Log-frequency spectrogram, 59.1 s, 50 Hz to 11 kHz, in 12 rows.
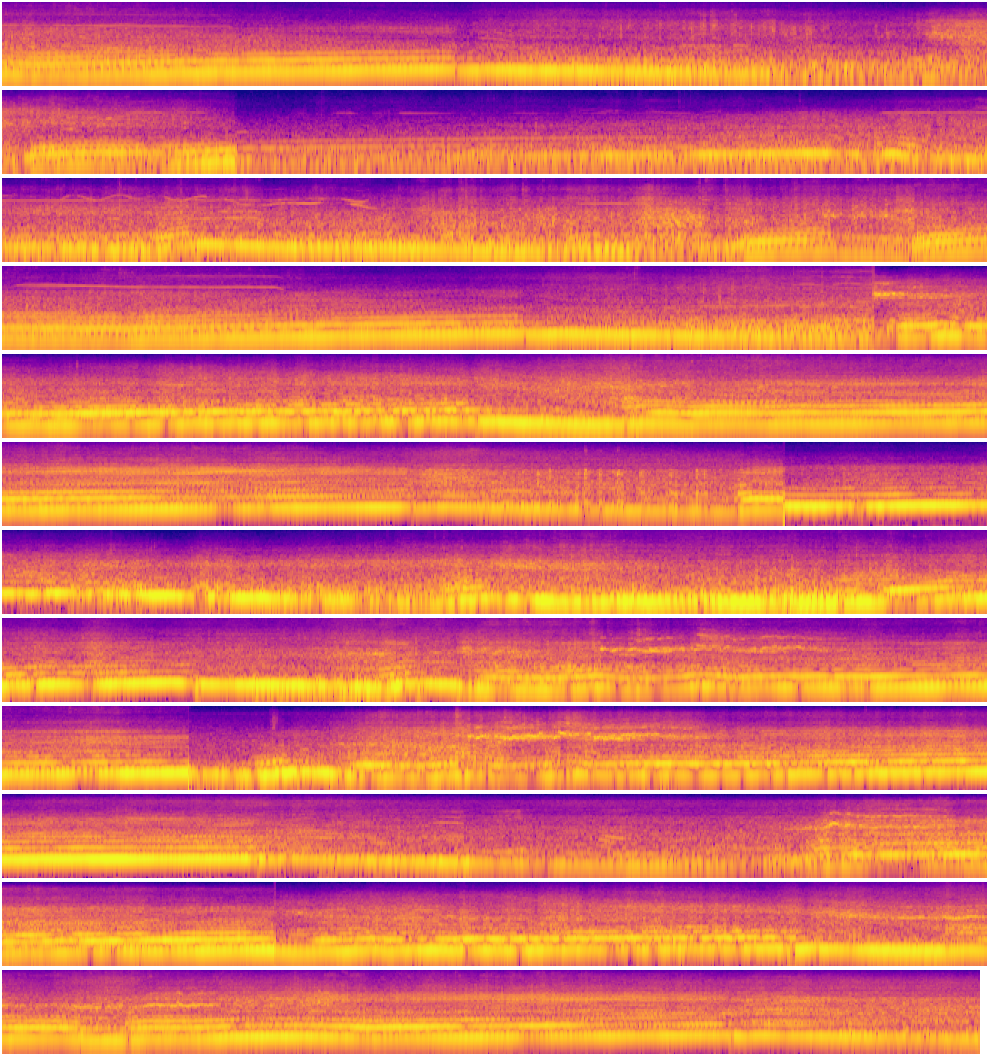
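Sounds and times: rally car engines revving: 0.0s - 59.0s
tyres squealing: 9.3s - 16.2s.

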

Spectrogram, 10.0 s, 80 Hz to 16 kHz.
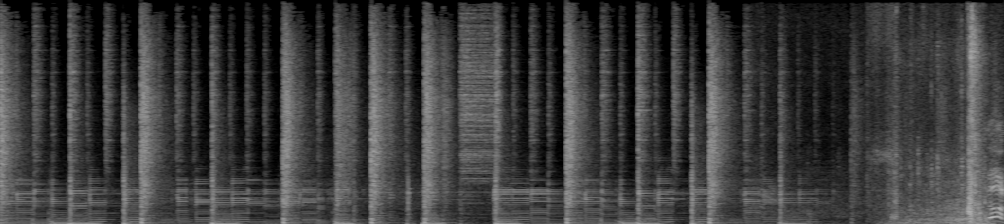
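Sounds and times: van sliding door slamming shut: 7.5s - 10.0s.

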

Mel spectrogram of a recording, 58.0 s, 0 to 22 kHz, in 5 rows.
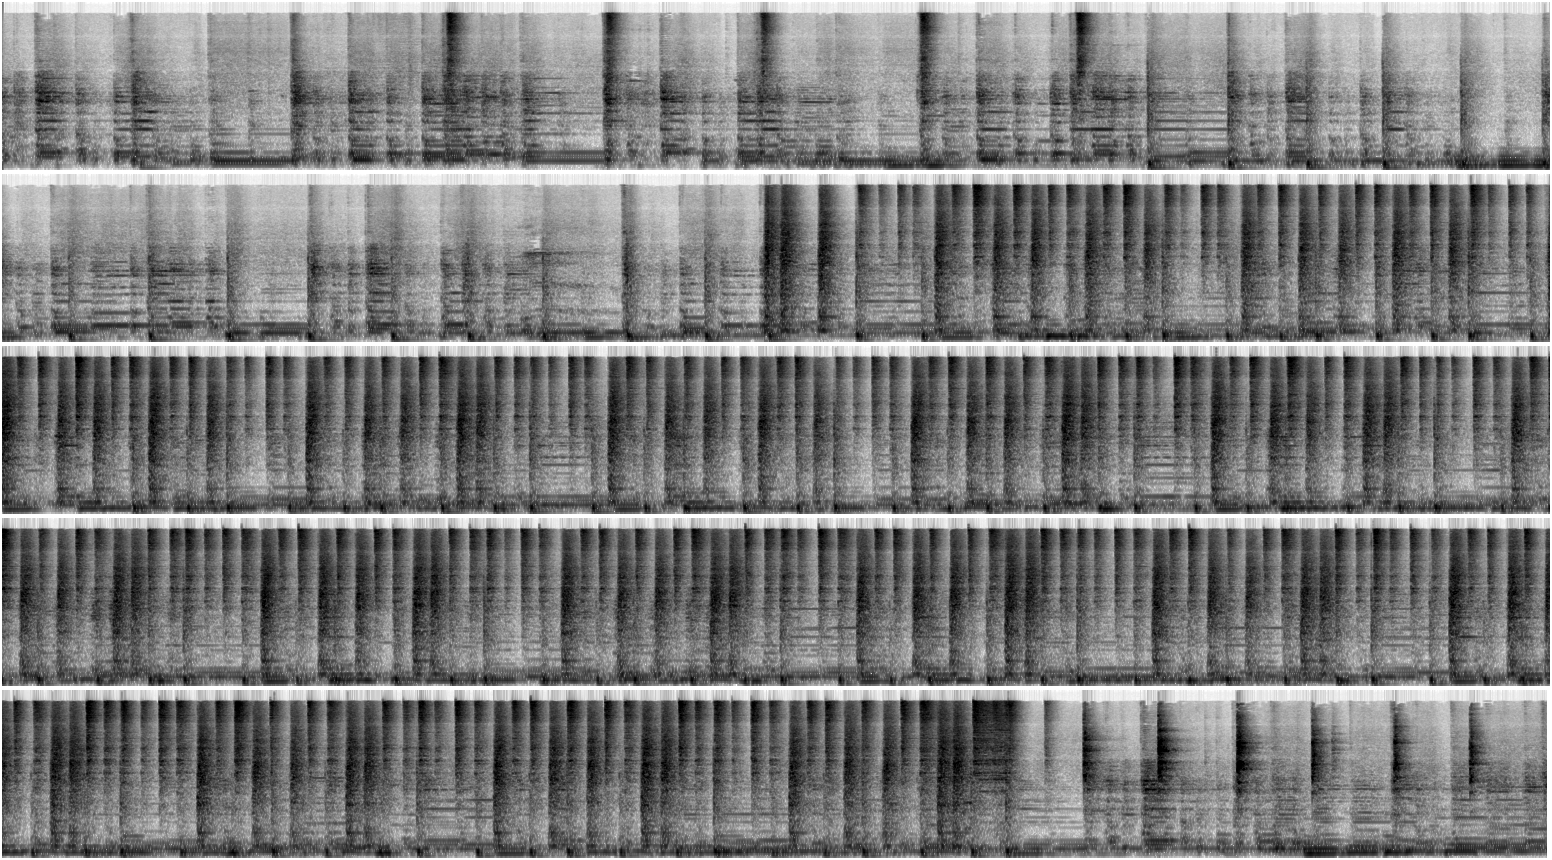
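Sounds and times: bass guitar: 0.0s - 58.0s
electric guitar: 0.0s - 58.0s
drum kit with cymbals: 1.1s - 57.7s
person counting in: 15.4s - 16.5s.

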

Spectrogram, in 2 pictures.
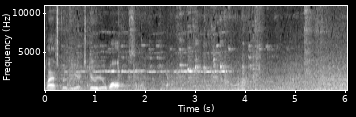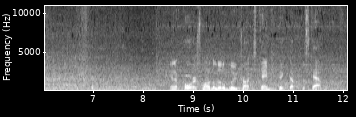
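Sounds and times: street traffic noise: 0.0s - 12.0s
vehicle engine rumbling: 0.0s - 12.0s.

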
